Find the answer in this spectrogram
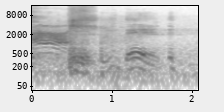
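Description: A man laughing, in a few short high-pitched bouts that rise and fall, dying away near the end.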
